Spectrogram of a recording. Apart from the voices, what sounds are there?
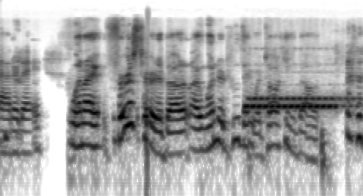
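telephone ringing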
